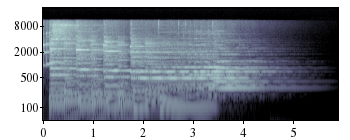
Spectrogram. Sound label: Minigame Game Over; penguins of madagascar the 2010 nds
